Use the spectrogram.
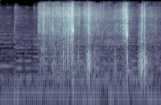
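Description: Several short, crisp cuts slice through a handful of leaves as the bottom and top are trimmed off, four quiet snips spaced unevenly over a couple of seconds with no voice.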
